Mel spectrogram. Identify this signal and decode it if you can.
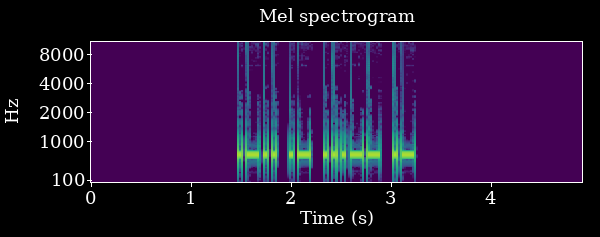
Morse code, heard as a keyed tone, about 28 wpm, 700 Hz. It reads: LA3A
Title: DXCC-100 Call Signs - 4 Characters - 28wpm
